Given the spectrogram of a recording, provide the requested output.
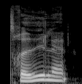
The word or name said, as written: tredjeland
